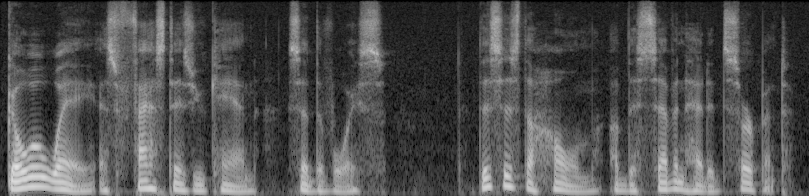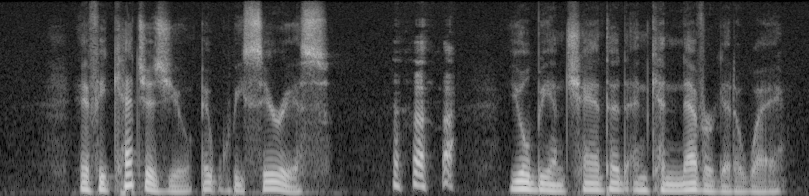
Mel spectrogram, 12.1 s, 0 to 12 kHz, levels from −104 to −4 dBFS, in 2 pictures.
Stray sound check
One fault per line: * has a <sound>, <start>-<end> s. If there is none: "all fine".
* has a laugh, 9.0-9.5 s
